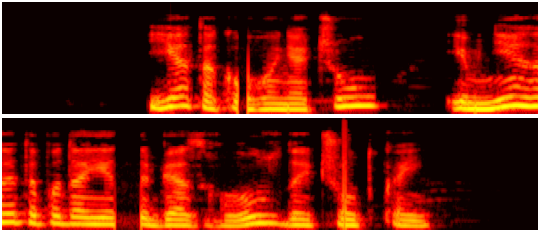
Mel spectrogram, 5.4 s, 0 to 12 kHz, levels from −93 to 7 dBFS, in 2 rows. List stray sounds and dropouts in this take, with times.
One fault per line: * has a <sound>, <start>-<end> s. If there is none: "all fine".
* has a dropout, 1.2-1.2 s
* has a dropout, 3.2-3.4 s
